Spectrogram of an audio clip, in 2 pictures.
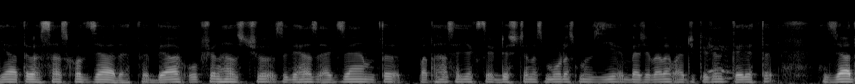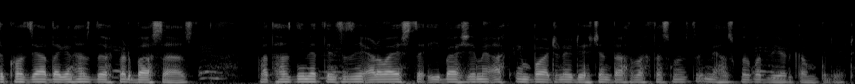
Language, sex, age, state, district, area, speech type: Kashmiri, male, 30-45, Jammu and Kashmir, Shopian, rural, spontaneous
